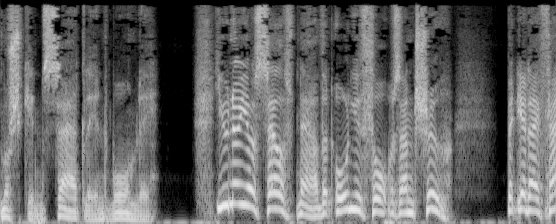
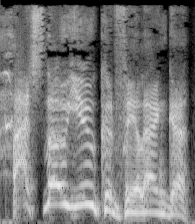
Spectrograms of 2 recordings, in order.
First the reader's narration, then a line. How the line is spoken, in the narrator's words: Rogojin laughed again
